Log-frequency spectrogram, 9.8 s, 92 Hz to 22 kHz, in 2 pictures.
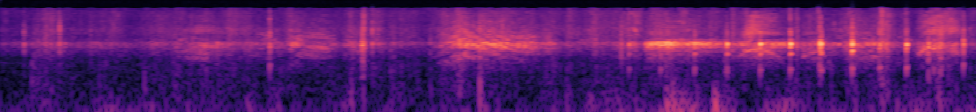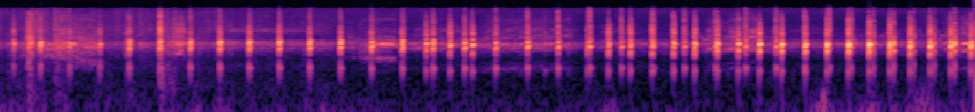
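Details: Fight between white storks, taken from a live stream on 29 March 2024: a rattling run of sharp wooden clicks that grows faster and louder into a dense machine-gun clatter, with a steady high hiss in the background.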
